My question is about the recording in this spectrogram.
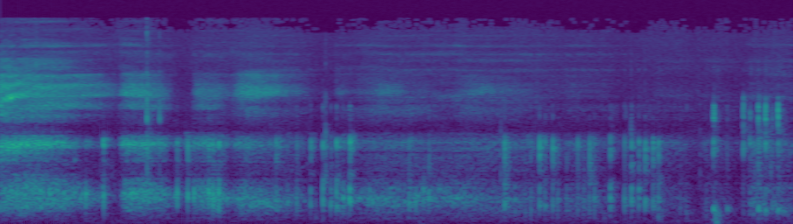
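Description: Steam iron pressing a folded cotton hem on an ironing board: a steady hiss and rustle that slowly fades, with light clicks and taps from the fabric being handled, more of them near the end.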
